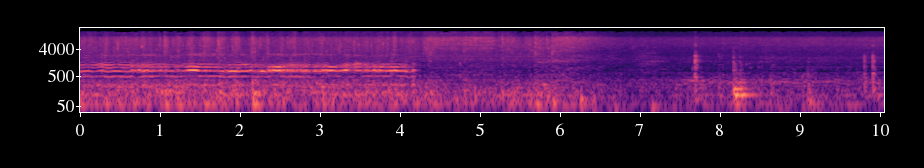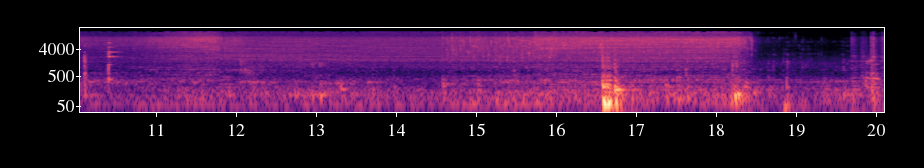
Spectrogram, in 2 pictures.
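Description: Kitchen faucet water running into a stainless steel sink and splashing over a soaked plush puppet, with a held pitched tone over the first four seconds. The flow drops away after about six seconds, comes back briefly, then runs again near the end before stopping, with a few short knocks in the quieter stretches.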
